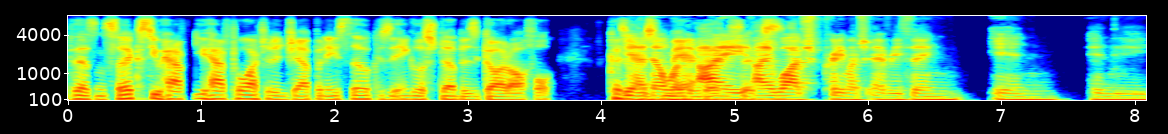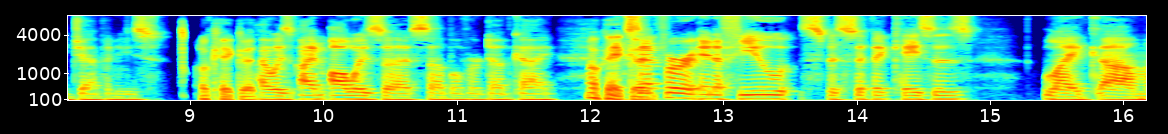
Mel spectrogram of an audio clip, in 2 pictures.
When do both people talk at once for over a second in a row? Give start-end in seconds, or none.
4.2-5.5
